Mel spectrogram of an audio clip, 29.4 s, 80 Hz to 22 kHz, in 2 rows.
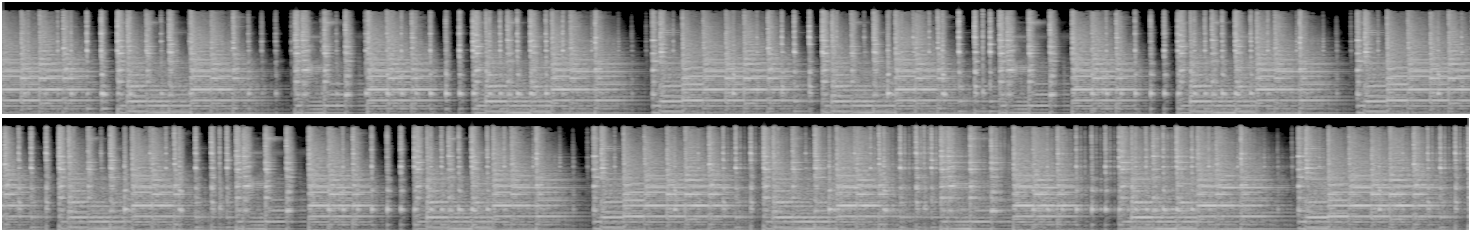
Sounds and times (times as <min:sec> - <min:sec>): Glockenspiel: 0:00.0 - 0:29.3
Marimba, xylophone: 0:00.0 - 0:29.3.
